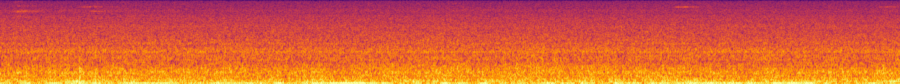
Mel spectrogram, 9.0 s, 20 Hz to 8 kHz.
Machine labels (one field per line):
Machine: fan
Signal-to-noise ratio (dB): 6 dB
